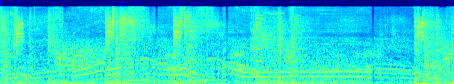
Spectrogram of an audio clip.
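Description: A car engine hums and rises in pitch.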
